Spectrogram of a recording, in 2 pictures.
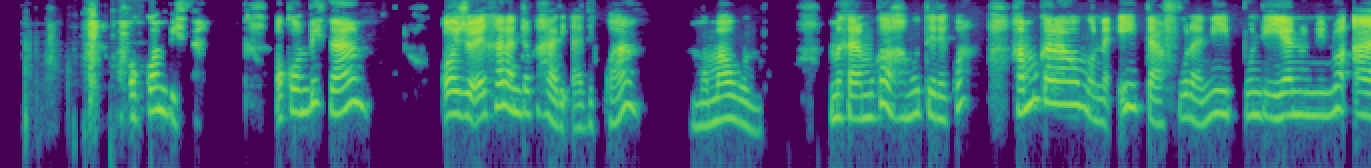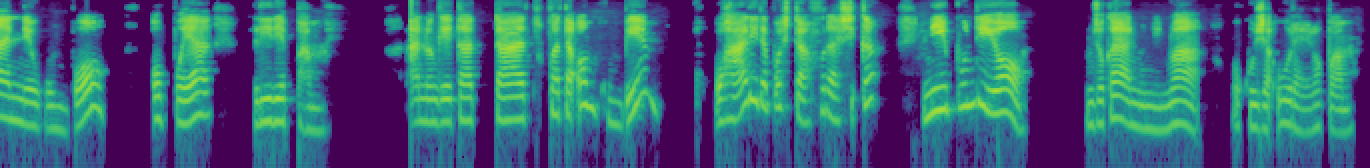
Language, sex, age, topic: Oshiwambo, female, 18-24, finance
